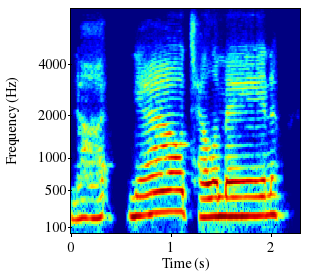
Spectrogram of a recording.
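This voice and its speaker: A woman's voice: mid-range voice, fairly even intonation, drawn-out words, darkish tone, highs cut off. A woman voicing a blunt, sceptical female storybook character who questions people directly. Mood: demanding.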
